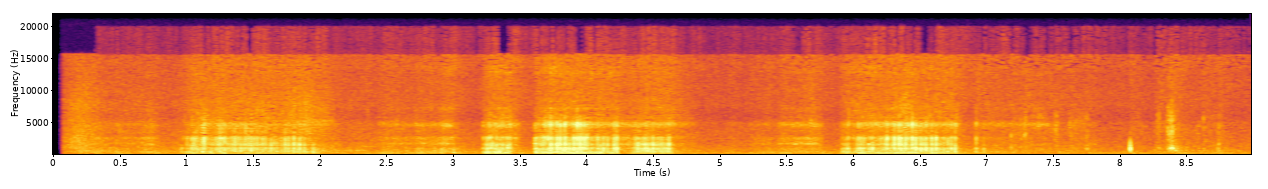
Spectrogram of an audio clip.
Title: Funny baby snoring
